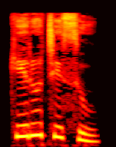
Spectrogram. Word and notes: ಕರ್ಚಿಸು: Kannada

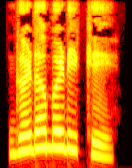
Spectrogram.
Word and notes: ಗಡೆಬಡಿಗ: Kannada

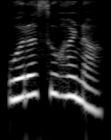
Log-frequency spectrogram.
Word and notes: ಒರಸುಹಣ: Kannada

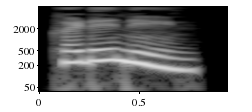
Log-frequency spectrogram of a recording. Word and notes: ಕಟ್ಟನ್ನ: kannada

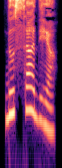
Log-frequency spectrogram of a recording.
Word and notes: ದುಸ್ಸಾಧ್ಯ: dussādhya

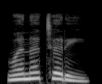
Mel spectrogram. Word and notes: ವನೇಚರಿ: vanēcari

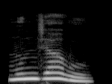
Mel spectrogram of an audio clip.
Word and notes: ಮುಂಜಾವು: munjāvu

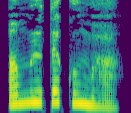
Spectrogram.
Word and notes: ಅಮೃತಕುಂಭ: Kannada

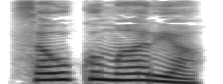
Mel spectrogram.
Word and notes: ಸೌಕುಮಾರ್ಯ: saukumārya

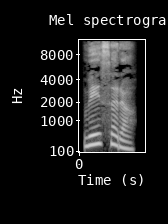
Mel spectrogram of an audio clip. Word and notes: ವೇಸರ: vēsara

